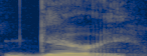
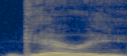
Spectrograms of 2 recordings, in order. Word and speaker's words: Gerry: So gerrymander uses a soft G while the person for whom it is named Elbridge Gary uses a hard G.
